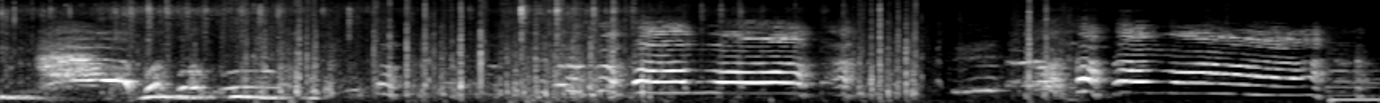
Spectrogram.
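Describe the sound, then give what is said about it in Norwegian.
Carrier pigeons coo loudly while wings flutter in rapid bursts, with a man's agitated voice shouting over the flock. “Brevduer? Hadde det bare vært brevduer. Det var trusselbrevduer.”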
